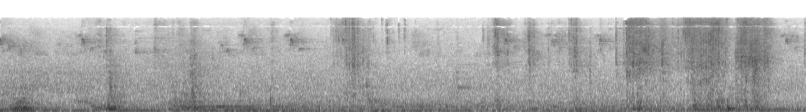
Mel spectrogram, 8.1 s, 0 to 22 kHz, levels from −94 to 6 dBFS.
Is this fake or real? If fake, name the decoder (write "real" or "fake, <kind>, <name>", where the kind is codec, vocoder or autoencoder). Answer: real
